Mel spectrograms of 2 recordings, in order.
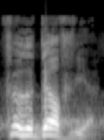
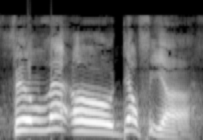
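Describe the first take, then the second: First: Low, slurred boxer's "Philadelphia"; Rocky. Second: Philadelphia drawn out slowly as "fi-LEH-oh-DEL-fia"; Phileo-delphia. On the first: Acted. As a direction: do a movie-boxer impression, pitched down. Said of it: "Or as Rocky pronounces it". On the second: Shown as a demonstration. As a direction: stretch Philadelphia to show phileo inside it, "fileo-delphia". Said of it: "Phileo ... it belongs in a city".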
